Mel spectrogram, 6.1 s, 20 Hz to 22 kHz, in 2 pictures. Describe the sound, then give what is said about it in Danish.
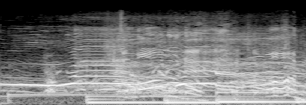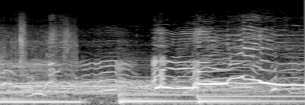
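A team of 12 sled dogs on a sledge journey in the Arctic wilderness howls together with wavering, drawn-out cries and occasional barks, loud, over a steady low droning tone underneath. “River to år ud af kalenderen og begiver sig ud på risikable slæderejser i den arktiske ødemark i månedsvis, uden andet selskab end en makker og 12 hunde.”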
